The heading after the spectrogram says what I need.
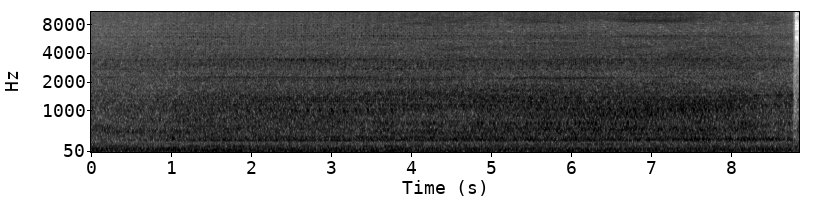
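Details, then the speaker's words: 2004 Honda Accord 3.0L V6, first start after AMSOIL engine flush and 5W-20 synthetic oil change: smooth, even idle with steady hum, no knocks or ticks; normal idle. "our first start up with AMSOIL let's hear her purr come on over I want you to listen to this listen to that"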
